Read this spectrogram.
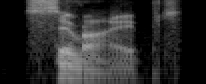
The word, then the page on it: cirriped: British English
